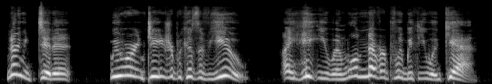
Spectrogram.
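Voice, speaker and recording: Woman doing a high, whining, aggrieved boy. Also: expressive, brisk, no echo, clean studio sound. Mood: resentful. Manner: whining, complaining. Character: protesting, exasperated boys, the aggrieved brothers.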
